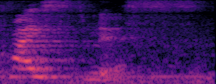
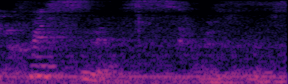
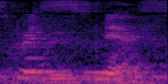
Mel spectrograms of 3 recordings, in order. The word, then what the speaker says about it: Christmas: says picture okay and the last sound for t is silent the best example of this i don't say christmas i say christmas so sometimes i'm gonna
